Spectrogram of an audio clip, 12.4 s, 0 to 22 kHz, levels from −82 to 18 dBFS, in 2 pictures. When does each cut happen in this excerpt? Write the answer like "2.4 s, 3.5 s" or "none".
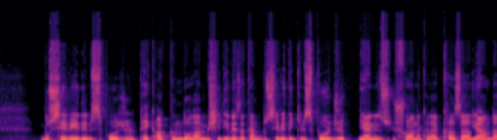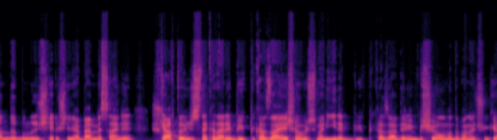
4.4 s, 5.9 s, 6.9 s, 8.2 s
